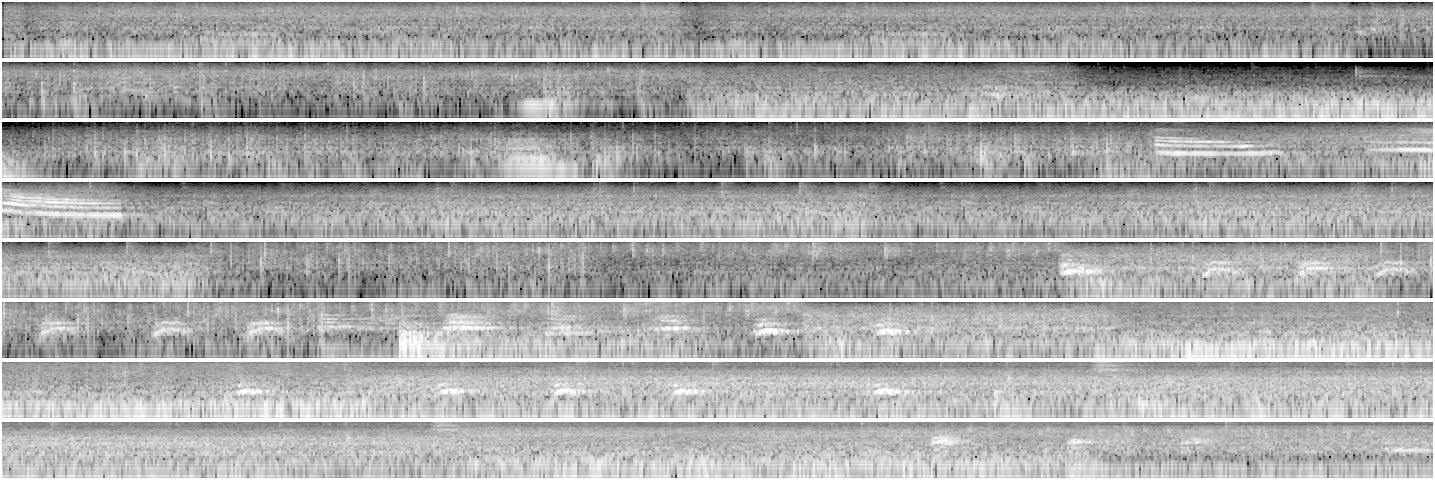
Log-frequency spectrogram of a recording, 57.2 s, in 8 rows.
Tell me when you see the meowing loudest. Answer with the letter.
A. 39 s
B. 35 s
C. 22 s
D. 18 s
C.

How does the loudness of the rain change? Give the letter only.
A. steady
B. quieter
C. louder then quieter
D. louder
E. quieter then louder
D.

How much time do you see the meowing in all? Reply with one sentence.
You can hear the meowing for 3 seconds altogether.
